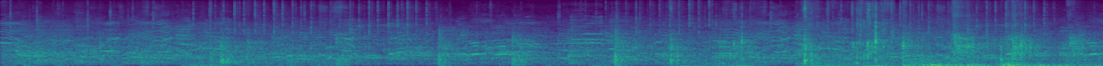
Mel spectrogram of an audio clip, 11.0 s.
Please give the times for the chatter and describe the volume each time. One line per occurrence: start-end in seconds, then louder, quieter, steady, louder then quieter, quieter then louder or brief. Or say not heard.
0.0-10.9 steady.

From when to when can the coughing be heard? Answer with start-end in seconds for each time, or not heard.
0.3-0.9, 5.7-6.2.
